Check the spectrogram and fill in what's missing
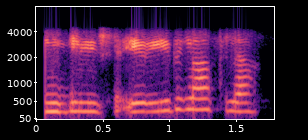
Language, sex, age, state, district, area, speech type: Malayalam, female, 18-30, Kerala, Pathanamthitta, rural, conversation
